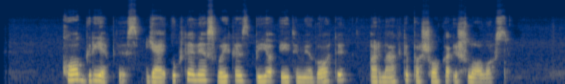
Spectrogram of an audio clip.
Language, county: Lithuanian, Vilnius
